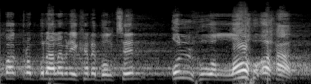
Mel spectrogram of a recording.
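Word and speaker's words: قُلْ هُوَ: আল্লাহ পাক রাব্বুল আলামীন এখানে বলছেন কুলহু আল্লাহু আহাদ। এখানে কফ দিয়ে পড়ছেন কিন্তু অনেকেই ভুল করে উচ্চারণ সঠিক না হওয়ার কারণে তারা পড়ে কাফ। কুলহু আল্লাহ।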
